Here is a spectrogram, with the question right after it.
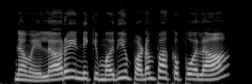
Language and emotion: Tamil, happy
